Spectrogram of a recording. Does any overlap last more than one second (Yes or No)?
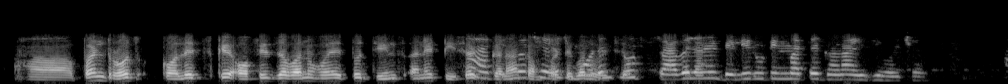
Yes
